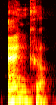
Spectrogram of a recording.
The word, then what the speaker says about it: anchor: almond almond number six anchor anchor CH gives the sound of K curve and R is not pronounced anchor anchor don't say anchor a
